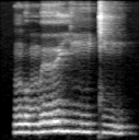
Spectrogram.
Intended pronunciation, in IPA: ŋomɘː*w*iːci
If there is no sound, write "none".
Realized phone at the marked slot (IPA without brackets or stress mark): j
